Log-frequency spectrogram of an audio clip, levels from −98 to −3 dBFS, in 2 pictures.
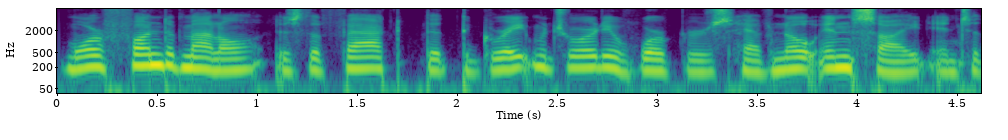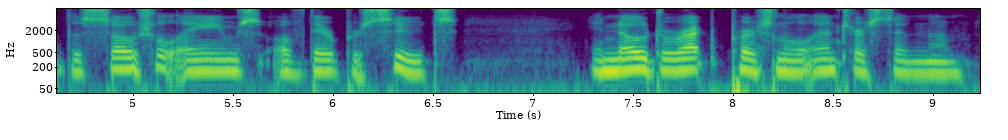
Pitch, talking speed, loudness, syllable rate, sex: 165 Hz, 180 wpm, -20 LUFS, 5.3 syllables/s, female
